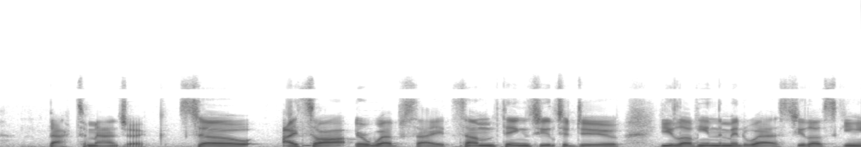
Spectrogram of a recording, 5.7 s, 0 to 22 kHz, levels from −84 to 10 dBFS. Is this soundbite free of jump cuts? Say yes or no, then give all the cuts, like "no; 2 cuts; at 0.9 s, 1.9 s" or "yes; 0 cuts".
no; 5 cuts; at 1.8 s, 2.4 s, 3.0 s, 3.7 s, 4.6 s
